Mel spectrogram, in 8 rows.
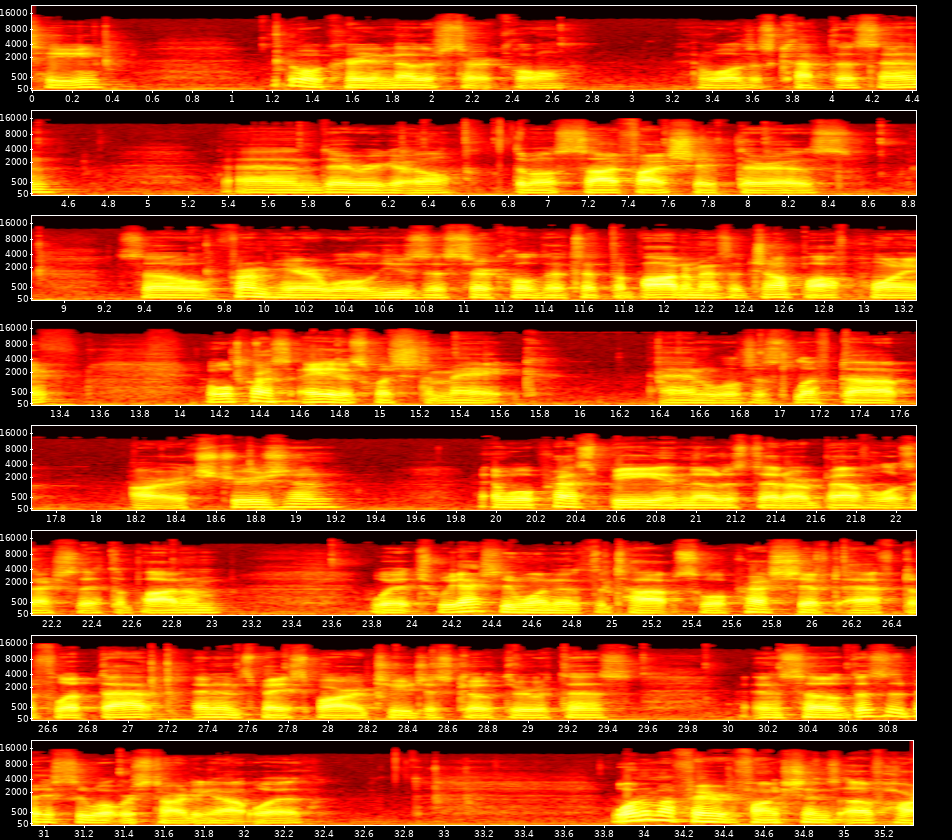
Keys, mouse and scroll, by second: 4.4-5.9 middle drag, 5.9 scroll up 3, 6.3 middle click, 6.7 double middle click, 7.8 shift+middle click, 9.6 ctrl+click, 14.2 a, 15.0 middle click, 17.1 double middle click, 18.7 b, 22.3 click, 22.7 middle click, 25.8 shift+f, 27.5 middle click, 28.3 double middle click, 28.6 scroll down 1, 28.9 middle click, 29.8 middle click, 30.5 middle click, 31.6 scroll up 2, 33.7 scroll up 1, 34.7 alt+click.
